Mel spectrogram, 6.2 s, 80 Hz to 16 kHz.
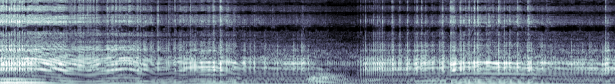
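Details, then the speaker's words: Yamaha YD100 two-stroke, first start after reinstalling a Dio reed valve, newly ported cylinder and windowed piston: crisp buzz rising and falling smoothly with throttle blips, starts easily, no misfire or rattle; healthy running. "starts up easy though boy sounds good too"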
